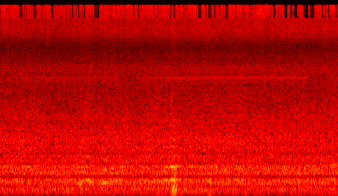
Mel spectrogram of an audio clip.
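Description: A swarm of honey bees takes over an established hive, making a dense, continuous buzzing drone that stays steady throughout.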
